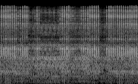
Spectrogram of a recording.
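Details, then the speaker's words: Device's test button pressed after the test-mode loop fault was fixed: steady raspy high-pitched buzz briefly dipping twice from the internal buzzer, which is missing from the schematic; test mode now works. "pushed it the test button and you will hear a buzzing sound and the button sound originates from a butter which is to be found within here"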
